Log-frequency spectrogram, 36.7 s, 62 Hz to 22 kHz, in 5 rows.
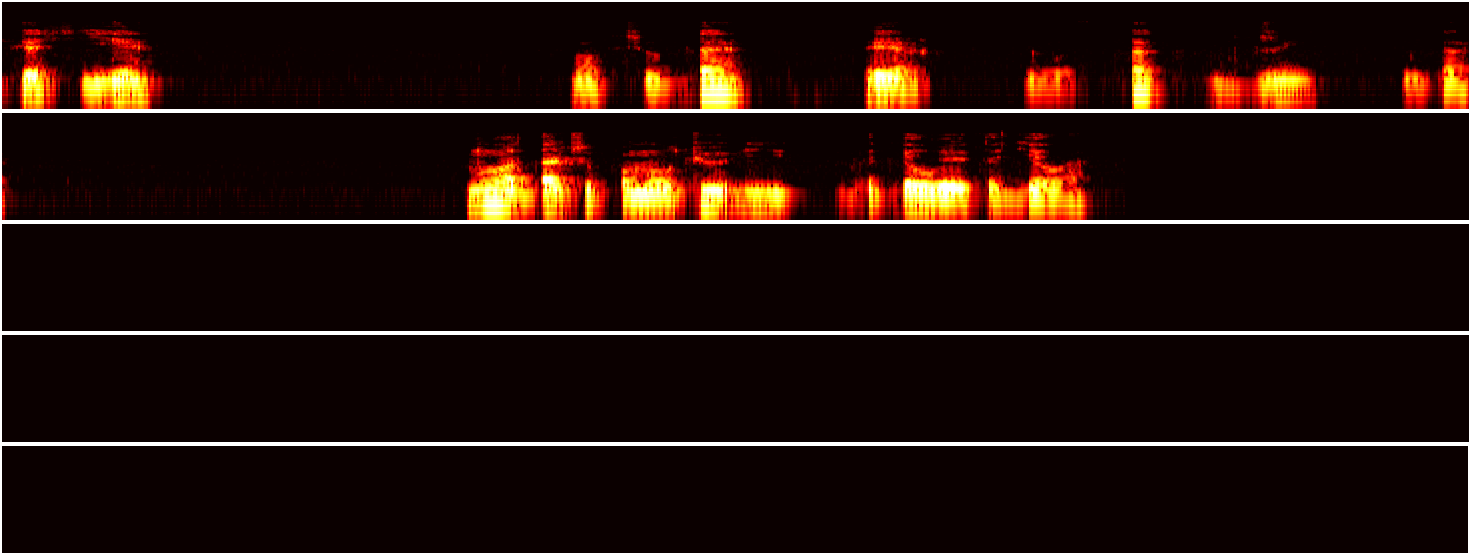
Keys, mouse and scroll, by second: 0.5 e, 3.9 r, 6.0 g, 11.4 e, 13.3 r, 14.8 g, 15.7 click, 16.4 r, 17.2 g, 18.7 click, 19.3 g, 20.5 e, 21.8 r, 23.3 g, 25.0 r, 25.9 g, 27.2 e, 28.4 r, 29.4 g, 31.5 r, 32.5 g, 33.9 e, 35.3 r.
